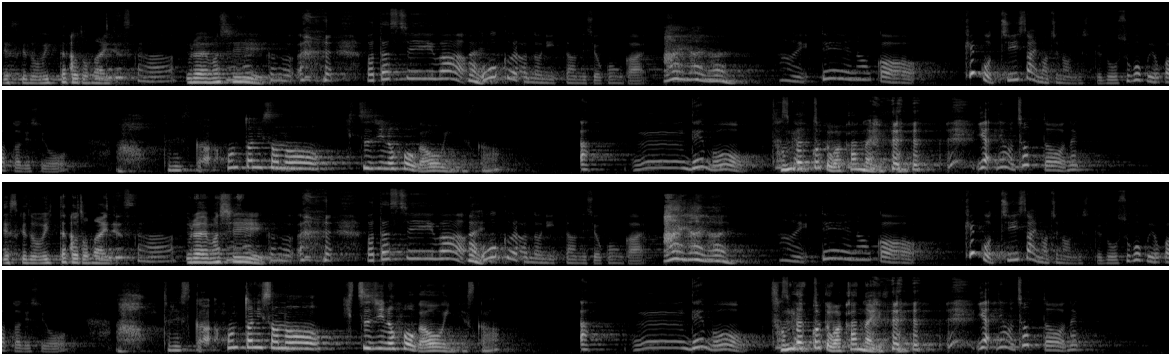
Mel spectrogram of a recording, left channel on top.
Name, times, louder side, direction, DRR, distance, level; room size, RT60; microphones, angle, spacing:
voice 1, 0.0-1.1 1.8-2.6 4.7-4.8 6.6-7.3 12.8-16.7 19.5-20.7, right 3 dB, 80° right, 13 dB, 1.6 m, -30 dB
voice 2, 0.7-1.7 2.2-6.4 7.8-9.1 9.6-12.3 13.5-13.9 14.5-14.6 17.4-17.6 18.0-19.9 20.3-22.4, equal, 5° right, 11 dB, 1.0 m, -37 dB
28.0 x 19.5 x 9.4 m, 1.5 s
head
